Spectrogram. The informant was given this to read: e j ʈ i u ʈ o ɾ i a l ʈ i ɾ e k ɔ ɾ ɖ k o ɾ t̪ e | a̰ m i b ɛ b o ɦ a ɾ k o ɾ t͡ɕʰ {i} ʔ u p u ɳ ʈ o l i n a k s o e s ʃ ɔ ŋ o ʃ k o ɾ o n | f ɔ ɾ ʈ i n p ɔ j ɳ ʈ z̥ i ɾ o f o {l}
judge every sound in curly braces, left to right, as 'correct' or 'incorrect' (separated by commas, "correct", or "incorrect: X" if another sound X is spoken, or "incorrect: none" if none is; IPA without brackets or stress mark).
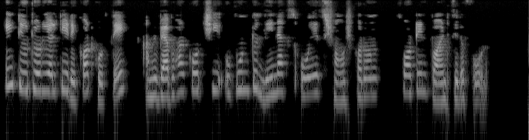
correct, incorrect: ɾ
